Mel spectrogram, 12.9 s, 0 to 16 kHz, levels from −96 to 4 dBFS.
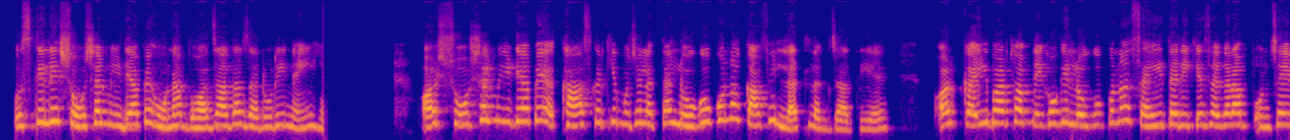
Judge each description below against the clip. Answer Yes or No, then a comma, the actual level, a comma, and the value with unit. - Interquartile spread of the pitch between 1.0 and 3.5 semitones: No, average, 4.1 semitones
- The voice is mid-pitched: No, very high, 295 Hz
